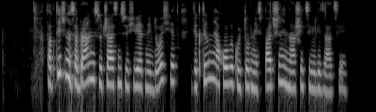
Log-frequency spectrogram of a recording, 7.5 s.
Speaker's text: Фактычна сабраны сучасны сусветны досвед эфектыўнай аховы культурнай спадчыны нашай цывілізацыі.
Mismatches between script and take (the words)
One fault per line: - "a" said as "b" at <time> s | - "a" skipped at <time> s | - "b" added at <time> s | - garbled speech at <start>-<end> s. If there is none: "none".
none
